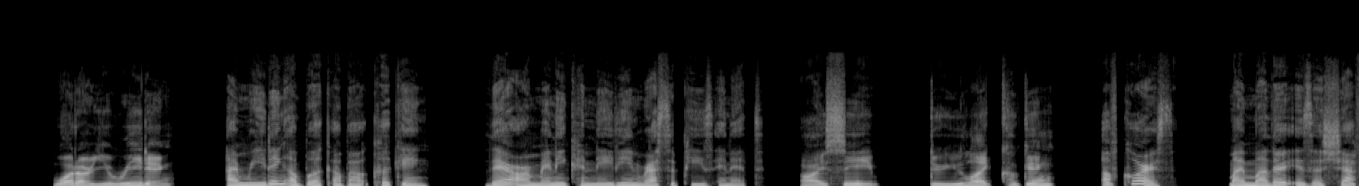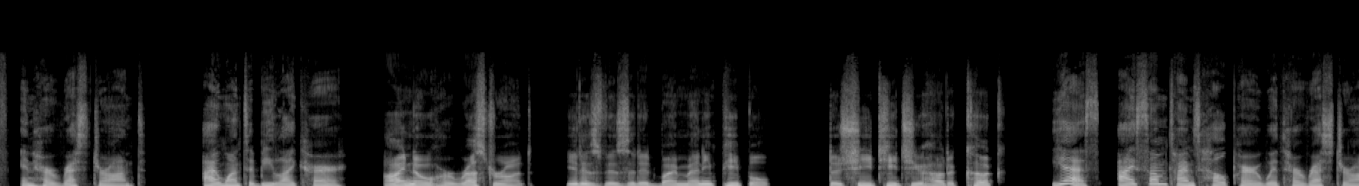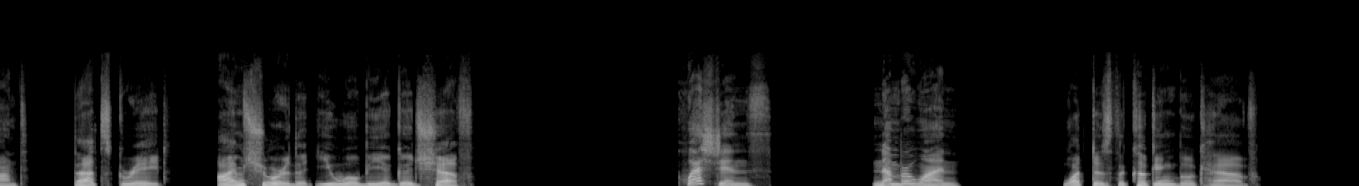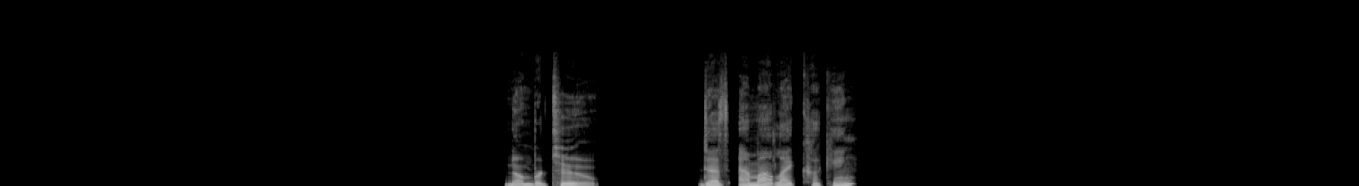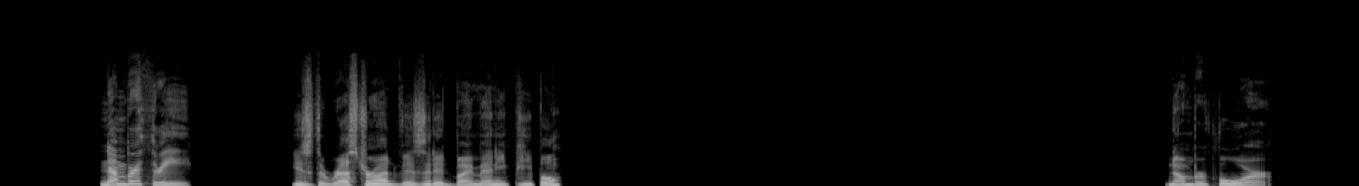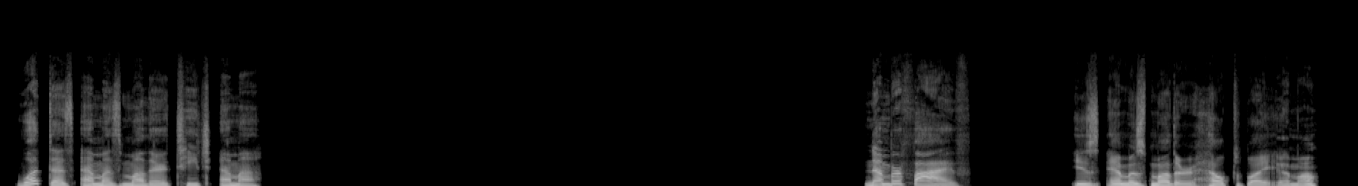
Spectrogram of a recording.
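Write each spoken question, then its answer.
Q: What does the cooking book have?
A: Many Canadian recipes

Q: Does Emma like cooking?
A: Yes, she does

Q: Is the restaurant visited by many people?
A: Yes, it is

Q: What does Emma's mother teach Emma?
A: How to cook

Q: Is Emma's mother helped by Emma?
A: Yes, she is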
